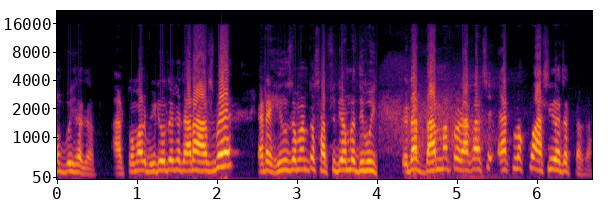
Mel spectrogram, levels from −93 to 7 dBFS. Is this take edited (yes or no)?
yes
